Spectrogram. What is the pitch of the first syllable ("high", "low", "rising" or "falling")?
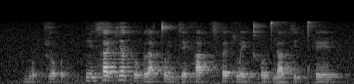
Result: low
